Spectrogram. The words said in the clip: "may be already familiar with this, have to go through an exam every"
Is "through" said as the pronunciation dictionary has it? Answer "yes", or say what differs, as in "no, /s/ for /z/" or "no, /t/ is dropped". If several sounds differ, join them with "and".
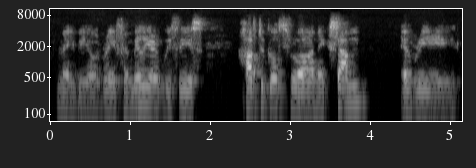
yes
